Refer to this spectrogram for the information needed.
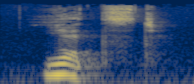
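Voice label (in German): "jetzt", German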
